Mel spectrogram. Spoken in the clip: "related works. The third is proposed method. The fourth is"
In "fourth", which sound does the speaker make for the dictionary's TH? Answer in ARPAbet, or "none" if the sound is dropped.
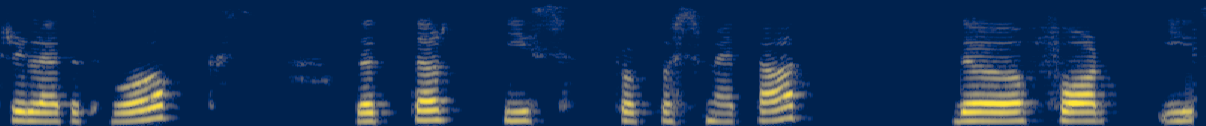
T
